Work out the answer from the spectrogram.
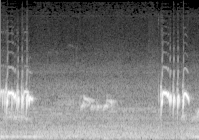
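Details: Local zebra dove with an exceptional big voice, calling to train and lure other doves: two loud rolling coo trills, one at the start and one near the end, with a faint coo between them.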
